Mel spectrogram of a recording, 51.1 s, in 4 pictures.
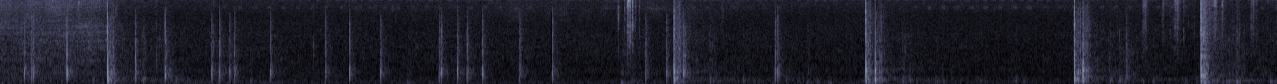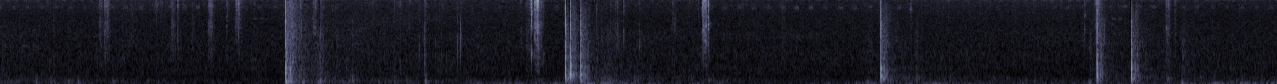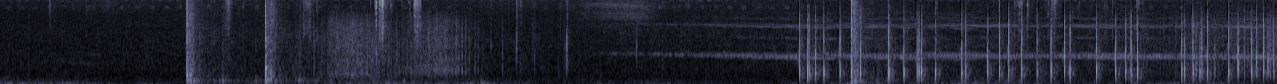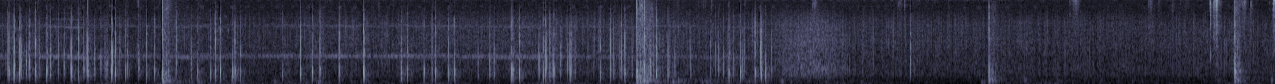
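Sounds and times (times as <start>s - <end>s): steady high whistle: 0.0s - 3.1s, 28.7s - 51.0s
firework shell bursts: 0.0s - 5.7s, 27.4s - 51.0s
fireworks crackling: 0.0s - 20.4s, 21.3s - 51.0s.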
